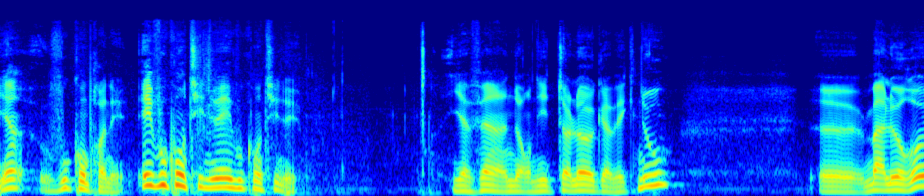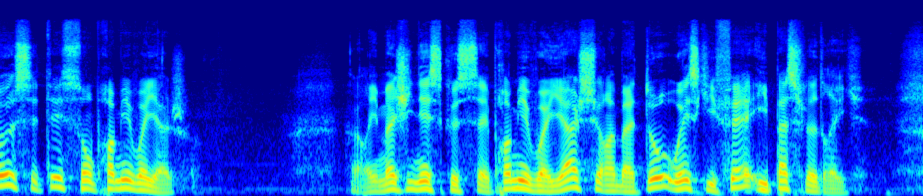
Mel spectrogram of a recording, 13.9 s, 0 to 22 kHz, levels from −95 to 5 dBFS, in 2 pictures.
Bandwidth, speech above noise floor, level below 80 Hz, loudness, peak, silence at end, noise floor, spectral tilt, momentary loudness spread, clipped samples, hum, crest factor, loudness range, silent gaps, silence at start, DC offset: 14.5 kHz; 43 dB; -60 dBFS; -29 LUFS; -8 dBFS; 0 s; -71 dBFS; -6 dB/octave; 12 LU; under 0.1%; none; 20 dB; 5 LU; none; 0 s; under 0.1%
